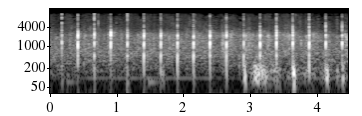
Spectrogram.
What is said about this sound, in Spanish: Nada, lo he dicho, muchas gracias y si queréis un aplausito para cerrar.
